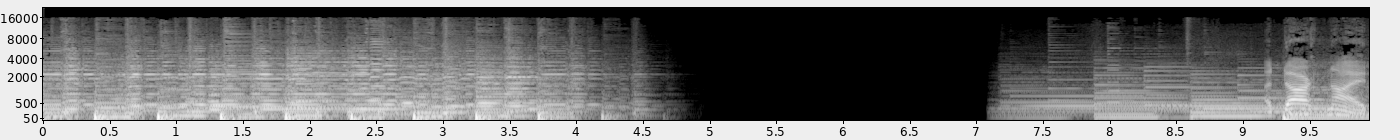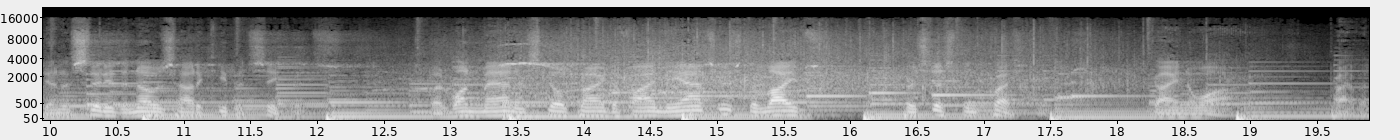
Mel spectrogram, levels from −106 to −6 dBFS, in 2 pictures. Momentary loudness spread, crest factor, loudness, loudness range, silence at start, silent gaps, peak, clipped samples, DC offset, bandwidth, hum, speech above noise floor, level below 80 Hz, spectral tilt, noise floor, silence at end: 14 LU; 22 dB; -22 LUFS; 13 LU; 0 s; 4.96-7.07 s; -2 dBFS; under 0.1%; under 0.1%; 16 kHz; none; 30 dB; -30 dBFS; -5.5 dB/octave; -51 dBFS; 0 s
